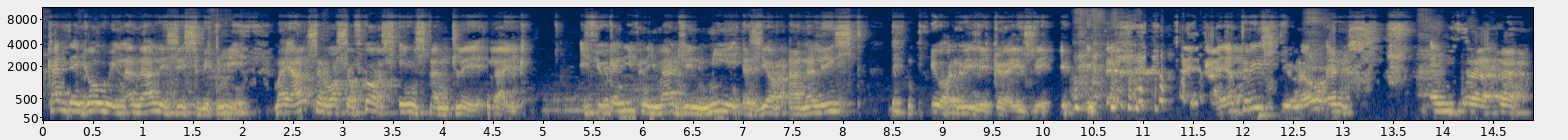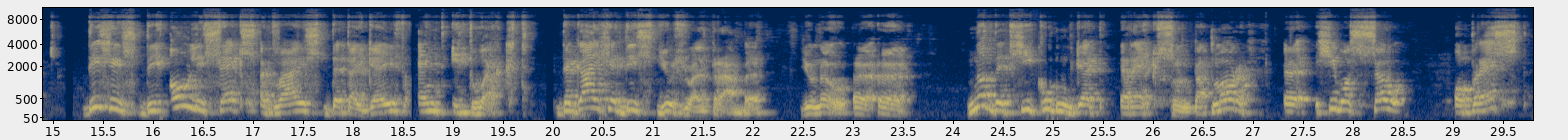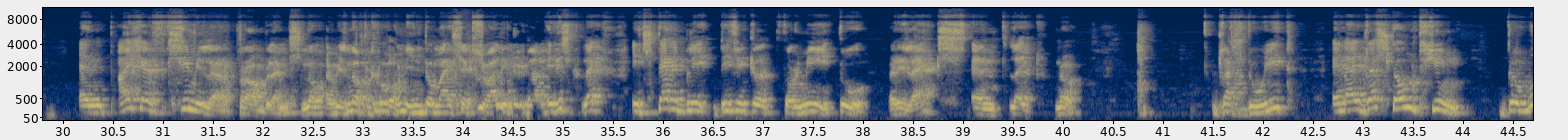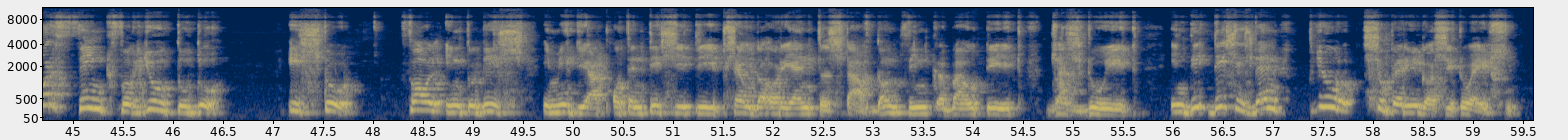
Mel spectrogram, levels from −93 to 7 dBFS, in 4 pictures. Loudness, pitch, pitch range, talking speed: -19 LUFS, 185 Hz, 155-240 Hz, 140 wpm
